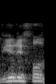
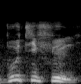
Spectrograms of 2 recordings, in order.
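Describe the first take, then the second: First: The word is said in a plain English accent. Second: The word is said in a heavy French accent. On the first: The speaker calls it right. "instead of saying beautiful" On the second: The speaker calls it wrong. "French people ... they go beautiful"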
